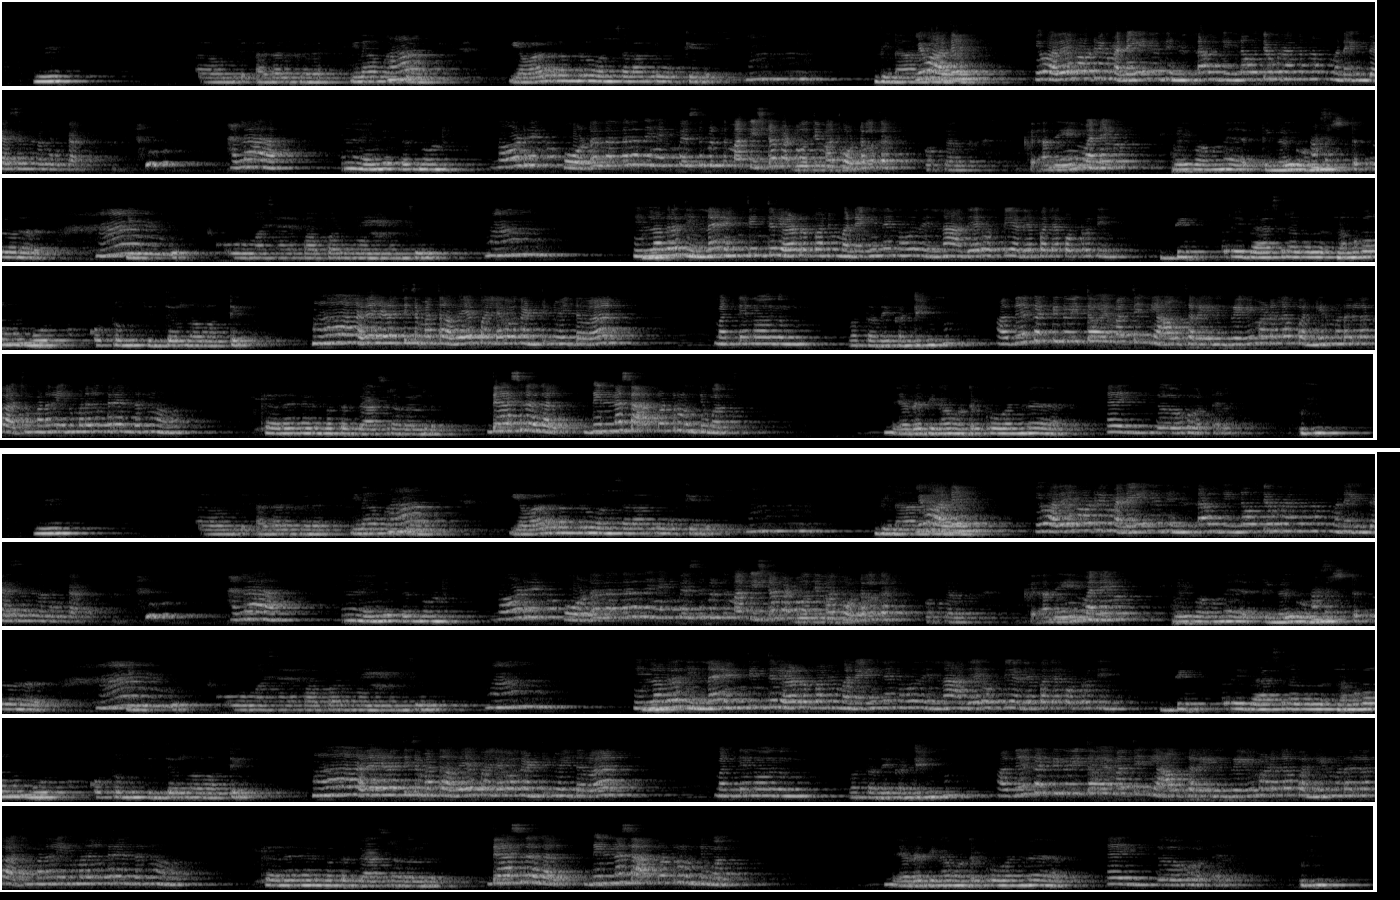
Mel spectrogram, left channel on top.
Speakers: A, on the left; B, on the left.
A: ಹ್ಮ್ ಹೌದ್ರಿ ಅದರ ಕರೆ ಇನ್ನ ಮತ್
B: ಹಾ
A: ಯಾವಾಗ್ರ ಅಂದ್ರ ಒಂದ್ಸಲ ಅಂದ್ರೆ ಓಕೆ ರಿ
B: ಹ್ಮ್ ಹ್ಮ್.
A: ದಿನಾ ಅಂದ್ರು
B: ನೀವು
A: ಹೋಗಲ್ಲ
B: ಅದೇ ನೀವು ಅದೇ ನೋಡ್ರಿ ಈ ಮನೇ ದಿನ್ನ ದಿನ್ನಾ <unintelligible> ನಮ್ ಮನಗಿಂದ ಬೇಸರ್ ಬರಲ್ಲ ಊಟ
A: <inaudible>
B: ಅಲ್ಲಾ
A: ಹಾ ಹೆಂಗ್ ಇರ್ತದ್ ನೋಡ್ರಿ
B: ನೋಡ್ರಿ ಹ ಹೋಟೆಲ್ ಅಂದ್ರೆ ಅದ ಹೆಂಗ್ ಬ <unintelligible> ಮತ್
A: <inaudible>
B: ಇಷ್ಟ ಪಟ್ಟ
A: ಇ <unintelligible>
B: ಹೋತಿವಿ ಮತ್ ಹೋಟೆಲ್ಕ ಹ್ಮ್ ಮನೆಗ್ ಅಸ್ ಹ್ಮ್
A: ಓ ಮಸಾಲಾ ಪಾಪಡ್ ಗೋಬಿ ಮಂಚ್
B: ಹ್ಮ್ ಇಲ್ಲಾಂದ್ರೆ
A: ಹ್ಮ್
B: ತಿನ್ನ ಹೆಂಗ ತಿನ್ <unintelligible> ನೀವ್ ಮನೆಗಿಂದ ನೋಡ್ರ ಇನ್ನ ಅದೇ ರೊಟ್ಟಿ ಅದೇ ಪಲ್ಯ ಕೊಟ್ರು
A: ದಿ <unintelligible> ಬ್ಯಾಸ್ರ ಆಗಲ್ ನ ಮ್ಗಾರ
B: ಹ್ಮ್
A: ಮತ್ ಬೋರ್ ಕೊಟರುನು ತಿಂತೇವ್ರ ನಾವು ರೊಟ್ಟಿ
B: ಹಾ ಅದೇ ಹೇಳತಿಲ್ರಿ ಮತ್ತತ್ ಅವೇ ಪಲ್ಯಗಳ ಕಂಟಿನ್ಯೂ ಐತವ ಮತ್ತೇನೋ ಒ
A: ತದೇ ಕಂಟಿನ್ಯೂ.
B: ಅದೇ ಕಂಟಿನ್ಯೂ ಆಯ್ತವ ಮತ್ತೇನ್ ಯಾವ್ ತರ ಏನು ಗ್ರೇವಿ ಮಾಡಲ್ಲ ಪನ್ನೀರ್ ಮಾಡಲ್ಲ ಕಾಜು ಮಾಡಲ್ಲ ಏನು ಮಾಡಲ್. ಕರೆ ಅಂದ್ರನು.
A: ಕರೆನಾರೀ ಮತ್ ಅದ್ ಬ್ಯಾಸರ್ ಆಗಲ್ಲ ರೀ.
B: ಬ್ಯಾಸರ ಆಗಲ್ ದಿನ ಸಾರ್ ಕೊಟ್ರು ಉಂಂತೀವಿ ಮತ್.
A: ಅದೇ ದಿನಾ ಹೋಟೆಲ್ ಕೋ ಅಂದ್ರೆ.
B: ಅಯ್ಯೋ ಹೋಟೆಲ್
A: ಹ್ಮ್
